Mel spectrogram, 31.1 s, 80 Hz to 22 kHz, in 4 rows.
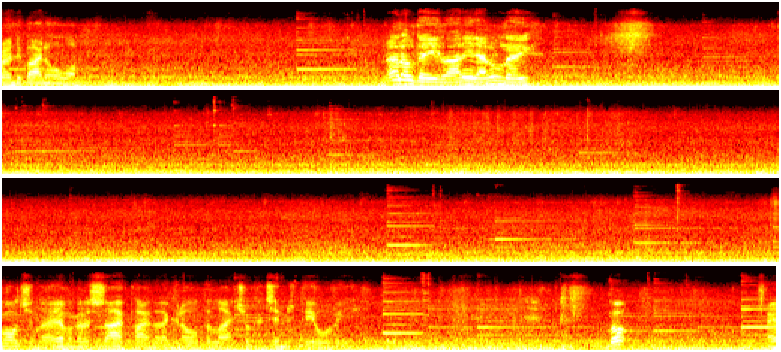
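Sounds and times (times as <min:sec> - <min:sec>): lorry engine hum: 0:00.0 - 0:31.0
tyre and road noise: 0:00.0 - 0:31.0.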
